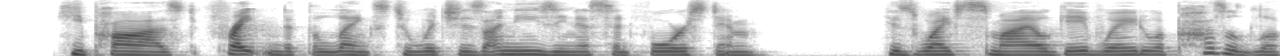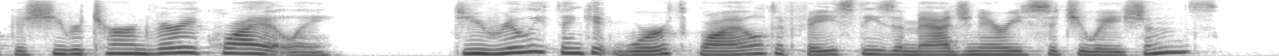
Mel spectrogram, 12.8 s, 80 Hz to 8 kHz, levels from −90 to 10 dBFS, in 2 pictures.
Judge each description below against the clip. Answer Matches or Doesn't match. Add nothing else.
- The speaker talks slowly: Doesn't match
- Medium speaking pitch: Matches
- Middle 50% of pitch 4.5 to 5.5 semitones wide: Doesn't match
